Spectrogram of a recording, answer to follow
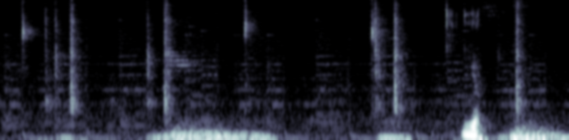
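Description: Computer keyboard keys and mouse buttons clicking in a few separate, sharp clicks while editing in software.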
